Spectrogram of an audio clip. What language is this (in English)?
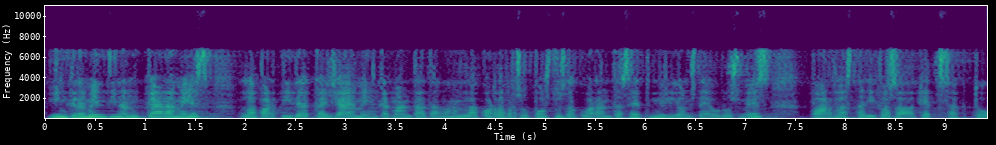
Catalan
